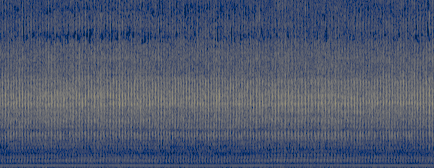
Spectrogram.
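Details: Computer with a suspected crashing hard drive: steady low hum under constant high airy whir, no clicks or seeking; owner attributes the noise to the fan, not the drive; cause unconfirmed.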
